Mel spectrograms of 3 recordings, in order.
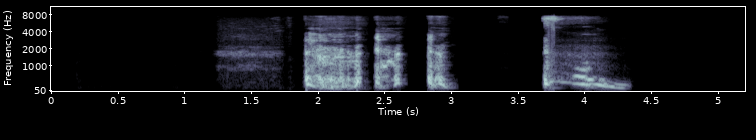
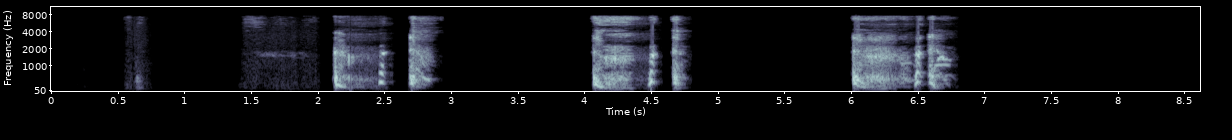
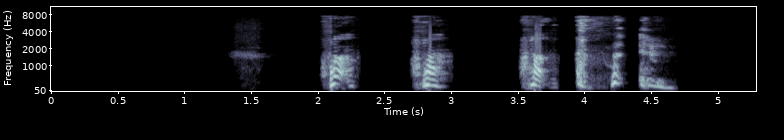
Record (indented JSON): {
  "cough_length": "5.2 s",
  "cough_amplitude": 27311,
  "cough_signal_mean_std_ratio": 0.38,
  "three_cough_length": "8.6 s",
  "three_cough_amplitude": 28255,
  "three_cough_signal_mean_std_ratio": 0.29,
  "exhalation_length": "5.3 s",
  "exhalation_amplitude": 28012,
  "exhalation_signal_mean_std_ratio": 0.29,
  "survey_phase": "beta (2021-08-13 to 2022-03-07)",
  "age": "18-44",
  "gender": "Female",
  "wearing_mask": "No",
  "symptom_cough_any": true,
  "symptom_runny_or_blocked_nose": true,
  "symptom_sore_throat": true,
  "symptom_fatigue": true,
  "symptom_fever_high_temperature": true,
  "symptom_headache": true,
  "symptom_onset": "2 days",
  "smoker_status": "Ex-smoker",
  "respiratory_condition_asthma": false,
  "respiratory_condition_other": false,
  "recruitment_source": "Test and Trace",
  "submission_delay": "0 days",
  "covid_test_result": "Positive",
  "covid_test_method": "RT-qPCR",
  "covid_ct_value": 18.2,
  "covid_ct_gene": "ORF1ab gene",
  "covid_ct_mean": 18.4,
  "covid_viral_load": "940000 copies/ml",
  "covid_viral_load_category": "Low viral load (10K-1M copies/ml)"
}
